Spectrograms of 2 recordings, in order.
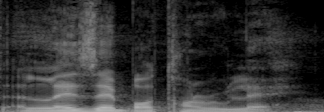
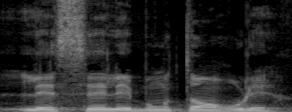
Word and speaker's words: Laissez les bons temps rouler: I probably said it wrong. But that's what that "Laissez le bon." Am I saying it right? Okay, how would you say so I can get it right? Laissez les bons temps rouler.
